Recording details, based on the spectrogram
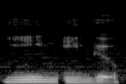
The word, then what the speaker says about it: Yeenoghu: Y-E-E-N-N-O-G-H-U? – Just one N. – Oh, okay. – Yeah, and it's Yenagu is how it's pronounced. – Y-E-E-N-O-G-H-U.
